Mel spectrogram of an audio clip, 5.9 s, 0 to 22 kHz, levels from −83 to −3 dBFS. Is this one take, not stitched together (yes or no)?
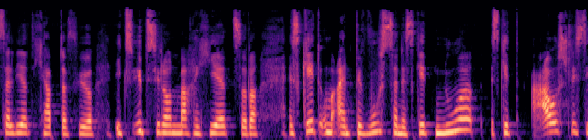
yes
